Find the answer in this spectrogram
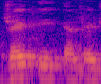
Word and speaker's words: Jena: Kupka, who was the managing director of Avatera Medicals, A-V-A-T-E-R-A Medical in Jena, J-E-N-A, Germany. Yeah, it's pronounced Jena.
